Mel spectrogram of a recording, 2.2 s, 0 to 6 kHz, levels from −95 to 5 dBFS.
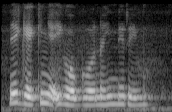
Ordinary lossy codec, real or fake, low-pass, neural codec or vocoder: none; real; 5.4 kHz; none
